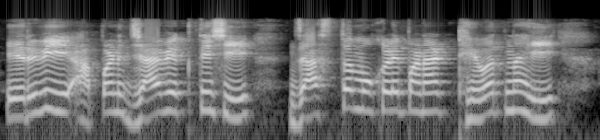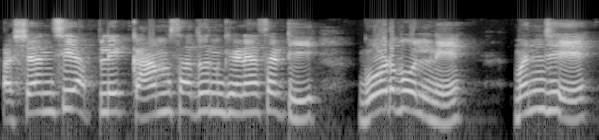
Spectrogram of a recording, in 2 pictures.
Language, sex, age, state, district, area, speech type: Marathi, male, 18-30, Maharashtra, Raigad, rural, spontaneous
